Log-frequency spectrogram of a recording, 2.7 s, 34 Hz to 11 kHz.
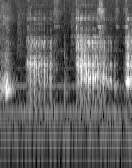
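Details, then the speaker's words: Removed water pump (plastic impeller) from a 997 Porsche 911 Turbo spun by hand: rough gravelly growl in bursts from a worn bearing; the pump was leaking, while the new pump spins completely silent. "you can hear like the bearing's bad cuz it should not be making that noise because here's the new one completely silent"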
